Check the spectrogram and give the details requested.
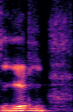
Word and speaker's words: Jedi: He spoke with very nice pronunciation, because she spoke the Jedi Knights, which was in Poland, J is just Yi, so she Yeah. just pronounced it Jedi.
